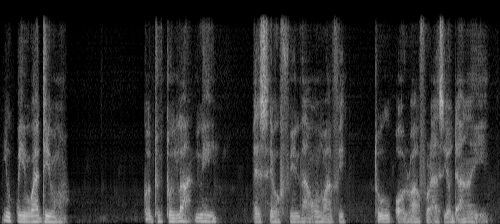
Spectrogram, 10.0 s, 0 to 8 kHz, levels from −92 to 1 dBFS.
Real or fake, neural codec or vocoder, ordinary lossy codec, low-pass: fake; codec, 16 kHz in and 24 kHz out, 0.8 kbps, FocalCodec, streaming, 65536 codes; none; 7.2 kHz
